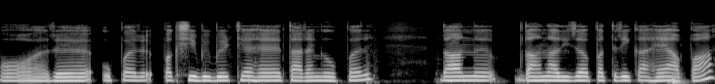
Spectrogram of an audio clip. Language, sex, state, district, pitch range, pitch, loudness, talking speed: Marwari, female, Rajasthan, Nagaur, 180-185 Hz, 180 Hz, -16 LUFS, 145 wpm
